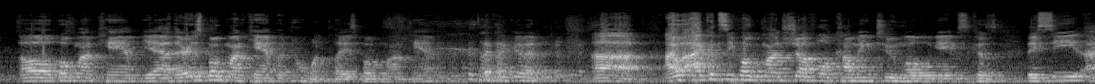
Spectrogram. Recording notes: Live at C2E2 [2015]. In this live show.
